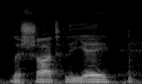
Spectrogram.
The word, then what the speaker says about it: Le Chatelier: It's pronounced Le Chatelier.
